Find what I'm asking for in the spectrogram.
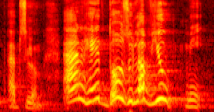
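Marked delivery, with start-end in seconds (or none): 0.8-2.2 loud and higher, accusing; stern rebuke. Acted. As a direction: throw the accusation at him. Joab rebukes the king.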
